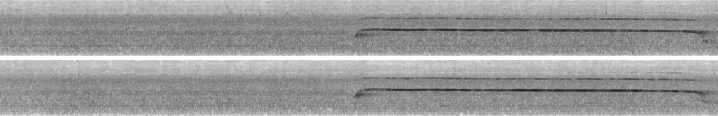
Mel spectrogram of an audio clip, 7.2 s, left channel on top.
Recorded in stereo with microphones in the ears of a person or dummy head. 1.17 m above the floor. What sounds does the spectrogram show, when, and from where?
3.5 s a scream: 5° right (ahead or behind), 3.5 m; by 7.1 s 70° right (ahead or behind), 3 m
